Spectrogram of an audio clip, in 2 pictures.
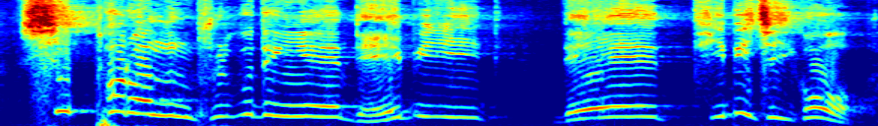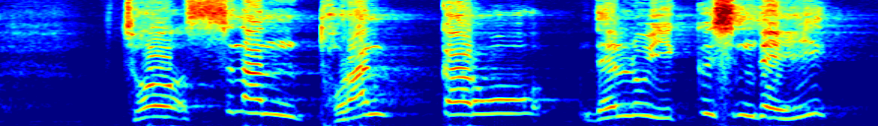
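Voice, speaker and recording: A man putting on a folksy Gyeongsang dialect voice to recite a psalm, loud and emphatic. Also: very high voice, pitched above the performer's own voice, full character voice.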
